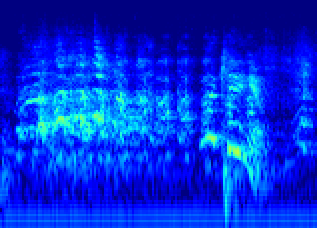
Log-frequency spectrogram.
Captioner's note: audience laughs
